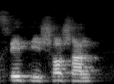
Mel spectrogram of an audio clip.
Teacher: শব্দের শুরুতে মফলার উচ্চারণ হয় না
